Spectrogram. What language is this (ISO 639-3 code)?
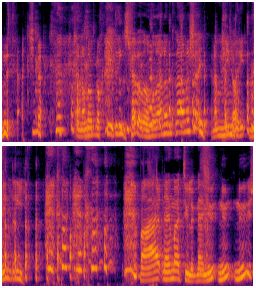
nld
